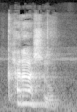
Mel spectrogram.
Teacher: Again, only the last O is stressed.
